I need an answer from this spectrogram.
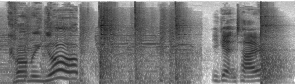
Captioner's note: pounding sound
